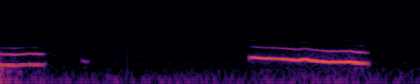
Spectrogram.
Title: cat sleeping snoring sounds 😴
